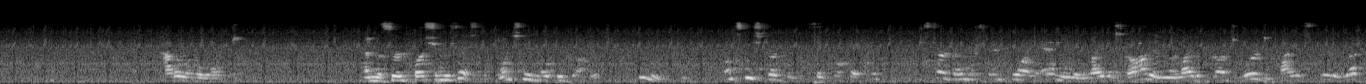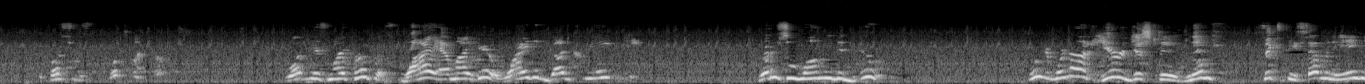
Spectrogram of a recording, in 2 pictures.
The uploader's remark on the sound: 2023 Winter Retreat Session 1. We apologize for the audio quality.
